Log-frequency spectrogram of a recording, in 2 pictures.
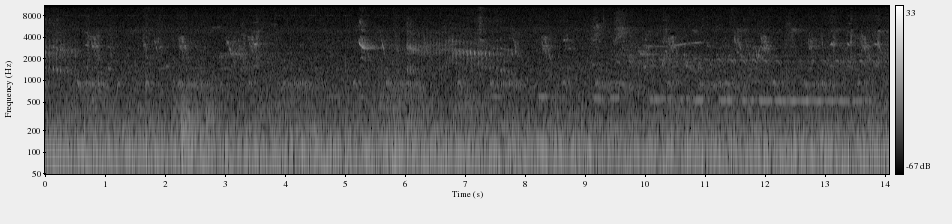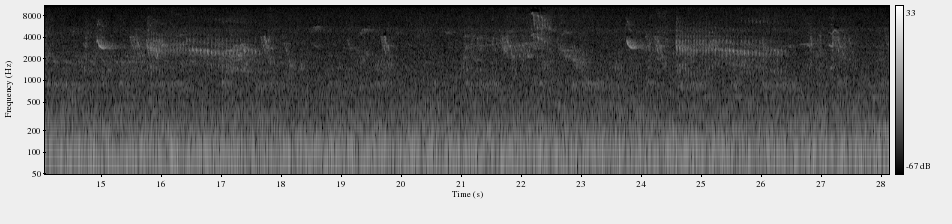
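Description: Faint wild birdsong in African bushveld, with scattered short chirps. One bird repeats the same phrase three times about nine seconds apart, a quick rising note followed by a falling warble, over a steady low background hum.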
